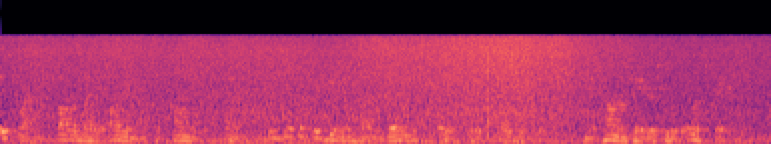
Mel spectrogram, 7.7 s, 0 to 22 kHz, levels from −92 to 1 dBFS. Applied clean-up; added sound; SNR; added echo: none; Wind; -4 dB; reverberation time 1.0 s.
